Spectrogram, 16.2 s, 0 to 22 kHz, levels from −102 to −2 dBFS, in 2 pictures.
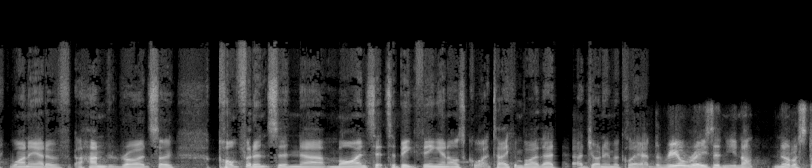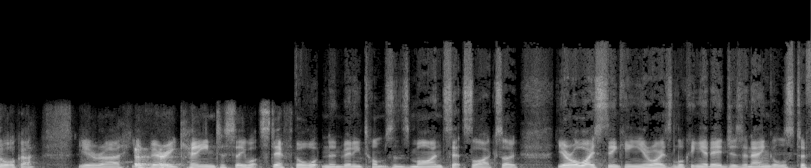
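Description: Right after "was quite taken by", at 5.55 s, the sound hangs for a moment, held slightly too long until 5.65 s. This is a short stall from a late packet. The packet was not there on time, the jitter buffer ran dry, and the receiver stretched the last sound for 77 ms. It then resumed exactly where it had paused, so nothing was lost, only delayed.

A brief smeared wobble follows from 5.69 to 5.75 s, and then a second one from 5.75 to 5.80 s. Both are short concealed packet losses. In the first, 80 ms of audio never arrived in time, and the receiver bridged the gap with 39 ms of extrapolated sound. That also trimmed about 40 ms off the delay the stall had built up. In the second, 20 ms went missing and was covered by 25 ms of synthesised continuation before blending back into the real signal.

From 5.86 to 6.10 s the speech drags, at the same pitch but drawn out, running at 88% speed. This is a jitter buffer slow-down. 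With its reserve depleted after those gaps, the receiver repeated pitch periods and slivers of pause, adding 37 ms to rebuild the buffer.

From 6.33 s the sound turns rough and watery and loses its brightness, staying that way until 11.13 s. This is a call bitrate drop. The bandwidth estimate fell, and the encoder went from 32 kbps to 10 kbps, holding the lowest rate for 2.8 s. At that rate it also narrowed the audio band from 20 kHz to 8 kHz, which removes the crisp top end and gives the muffled, coarse texture.

Overlapping the tail of that, from 10.51 to 11.40 s, the speech sounds hurried while the pitch stays unchanged, running at 108% speed. This is a jitter buffer speed-up. The buffer was holding more audio than its target, so the receiver cut out short pitch-period pieces one after another, removing around 70 ms to bring the delay back down.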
